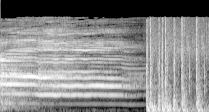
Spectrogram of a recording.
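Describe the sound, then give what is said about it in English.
A steady ringing tone holds, then breaks off into a sudden loud clatter of thuds as a man drops through a trap door in his office into a sub-basement and lands heavily, with no voices. “You put a trap door in my office?”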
